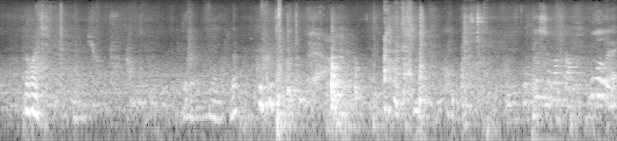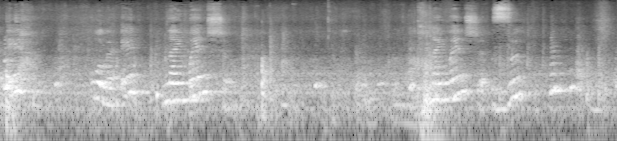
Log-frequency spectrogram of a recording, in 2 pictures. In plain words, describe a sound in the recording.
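A middle-aged woman lectures calmly.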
